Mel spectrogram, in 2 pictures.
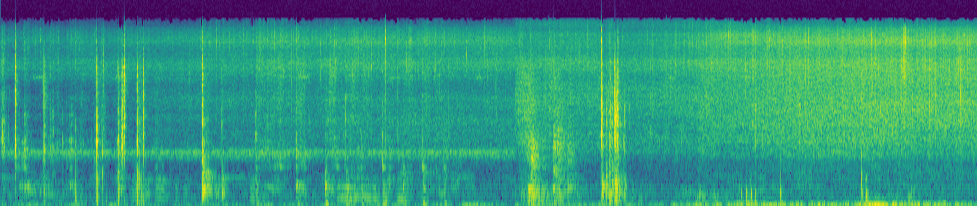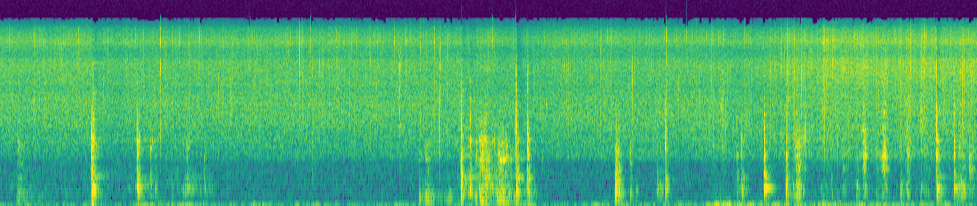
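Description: Chopped onion and carrot frying in vegetable oil in a non-stick pan. The sizzle builds from about ten seconds in and holds steady, while a wooden spatula stirs and knocks against the pan now and then.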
